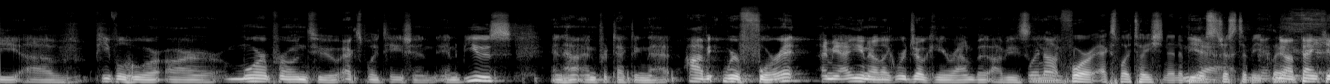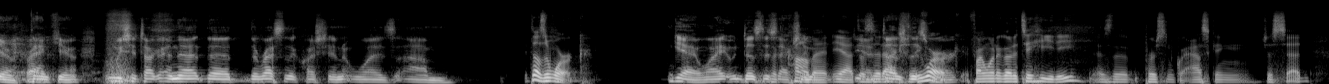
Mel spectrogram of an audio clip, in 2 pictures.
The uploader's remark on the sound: Sit down with a live studio audience.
